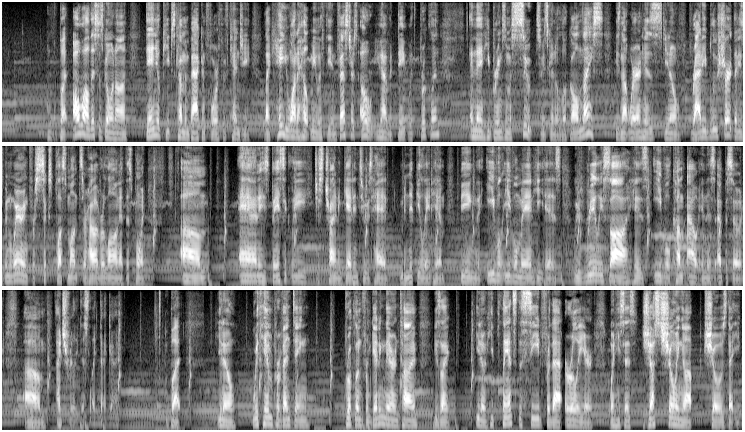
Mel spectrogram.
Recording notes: On my lunch break at work I used a random number generator to pick a season and episode, watched it, then recorded a little bit about it sitting in my car.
